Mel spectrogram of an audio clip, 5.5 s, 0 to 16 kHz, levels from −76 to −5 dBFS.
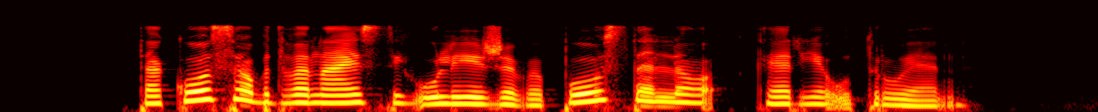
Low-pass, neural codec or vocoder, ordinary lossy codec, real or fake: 7.2 kHz; none; none; real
